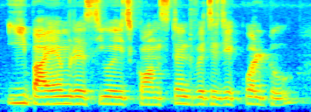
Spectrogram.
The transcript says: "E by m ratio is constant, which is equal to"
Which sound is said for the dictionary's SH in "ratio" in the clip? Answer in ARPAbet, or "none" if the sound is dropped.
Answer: S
